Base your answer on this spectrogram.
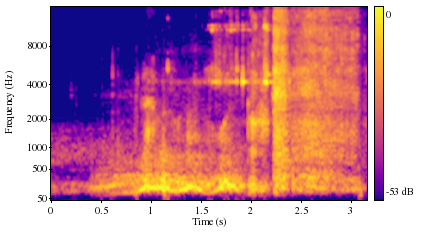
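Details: Luna, an angry dog, holds a steady low, throaty growl throughout, with a wheezy edge; a sharp broadband rustle or scrape breaks in near the middle.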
